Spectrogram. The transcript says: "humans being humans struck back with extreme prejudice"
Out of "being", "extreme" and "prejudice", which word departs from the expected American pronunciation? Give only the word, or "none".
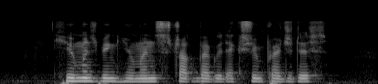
none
